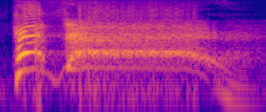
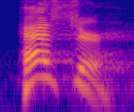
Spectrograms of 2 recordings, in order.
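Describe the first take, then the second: First: The name is shouted loudly and angrily. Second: The name is called softly and gently.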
